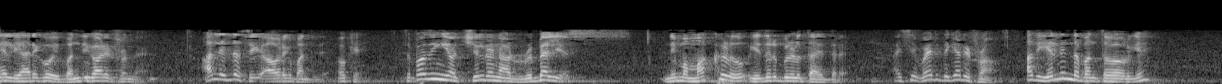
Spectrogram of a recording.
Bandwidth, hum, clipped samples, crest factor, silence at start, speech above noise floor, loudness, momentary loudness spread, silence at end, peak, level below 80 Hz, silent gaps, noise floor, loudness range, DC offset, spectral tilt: 5.2 kHz; none; under 0.1%; 16 dB; 0 s; 25 dB; -16 LUFS; 16 LU; 0.2 s; 0 dBFS; -48 dBFS; none; -41 dBFS; 3 LU; under 0.1%; -7 dB/octave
